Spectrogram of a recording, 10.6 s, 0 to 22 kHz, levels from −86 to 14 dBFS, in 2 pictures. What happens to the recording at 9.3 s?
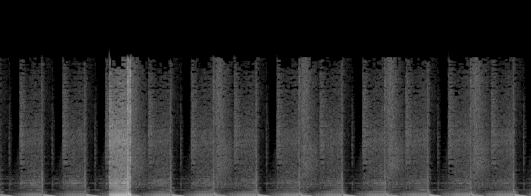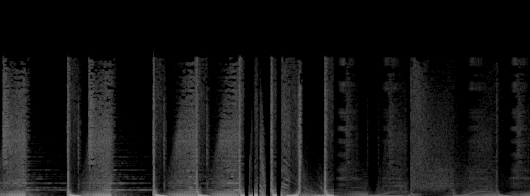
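At 9.3 s the audio sits inside a sudden gain jump running from 8.65 s to the end: sound and background drop together by about 17 dB, likely from a gain change applied without a ramp.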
